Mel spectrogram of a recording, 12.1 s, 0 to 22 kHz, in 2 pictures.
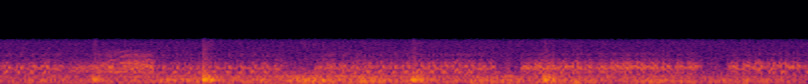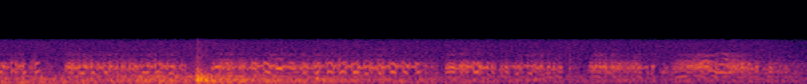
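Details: Black bear Juliet, part of long-term research at the Wildlife Research Institute, on March 1, 2014. A throbbing, motor-like hum runs in repeated bouts with brief gaps, joined by a few sharp clicks and low rumble.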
